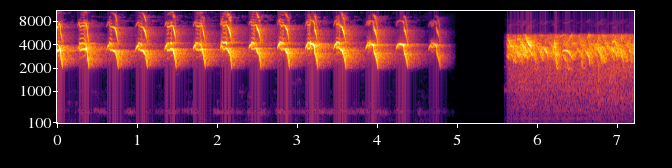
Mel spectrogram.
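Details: Young chicks: one loud, shrill peep repeated steadily about three times a second, falling in pitch each time. After a short silence a busy chorus of many overlapping high chirps follows.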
